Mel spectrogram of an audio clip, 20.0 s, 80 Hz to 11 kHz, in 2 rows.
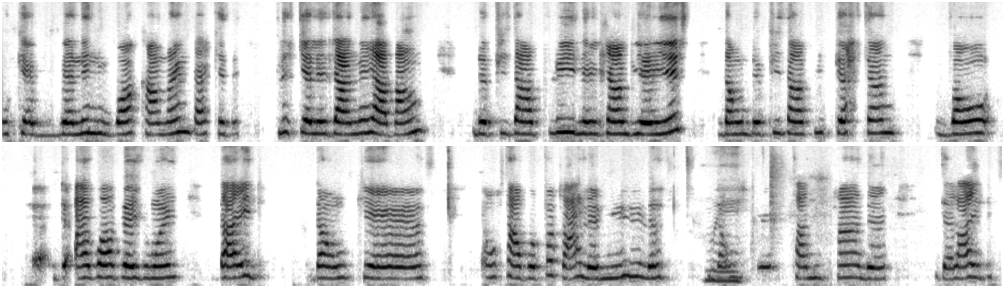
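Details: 29-year-old woman with cerebral palsy caused by lack of oxygen at birth, speaking French in an interview; she appears to mention speech difficulties; finding: dysarthria (cerebral palsy).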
